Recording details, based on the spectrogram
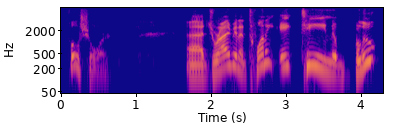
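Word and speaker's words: Fulshear: outside of houston in full sure pronounced full shore sure full shore uh driving a 2018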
